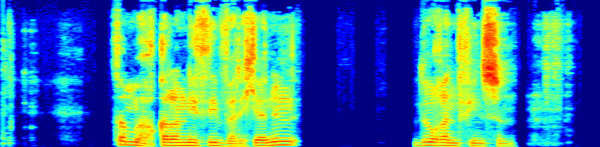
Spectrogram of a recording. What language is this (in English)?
Kabyle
